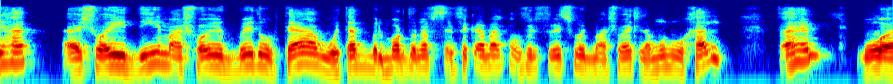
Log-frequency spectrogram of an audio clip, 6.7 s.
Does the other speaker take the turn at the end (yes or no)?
no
